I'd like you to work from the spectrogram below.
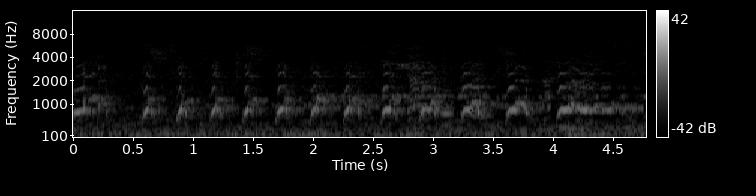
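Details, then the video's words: Bangkok-type zebra dove (perkutut) kept for singing competitions in Jepara, Central Java: continuous run of quick, rolling coo notes repeating roughly every half second, with steady low rumble underneath. "Perkutut bangkok suara merdu"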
